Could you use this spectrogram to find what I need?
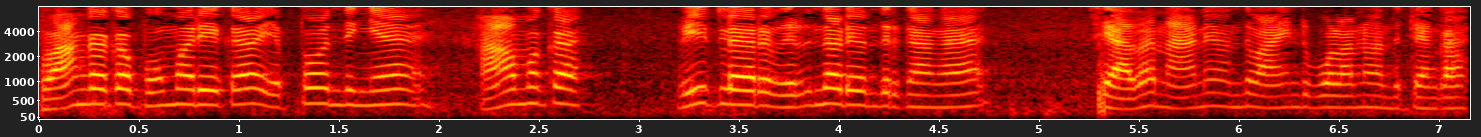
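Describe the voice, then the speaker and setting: A woman's cartoonish character voice at an extremely high pitch, moderate in pace with fairly even intonation, against clear background noise. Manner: eager, wheedling.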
